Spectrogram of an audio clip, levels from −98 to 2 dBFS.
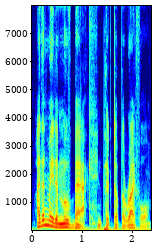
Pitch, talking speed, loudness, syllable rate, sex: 100 Hz, 275 wpm, -17 LUFS, 6.1 syllables/s, male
